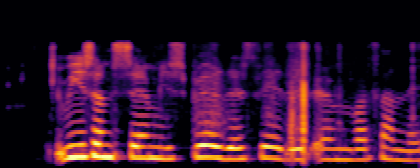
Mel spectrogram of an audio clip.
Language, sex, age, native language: Icelandic, female, 12, Icelandic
